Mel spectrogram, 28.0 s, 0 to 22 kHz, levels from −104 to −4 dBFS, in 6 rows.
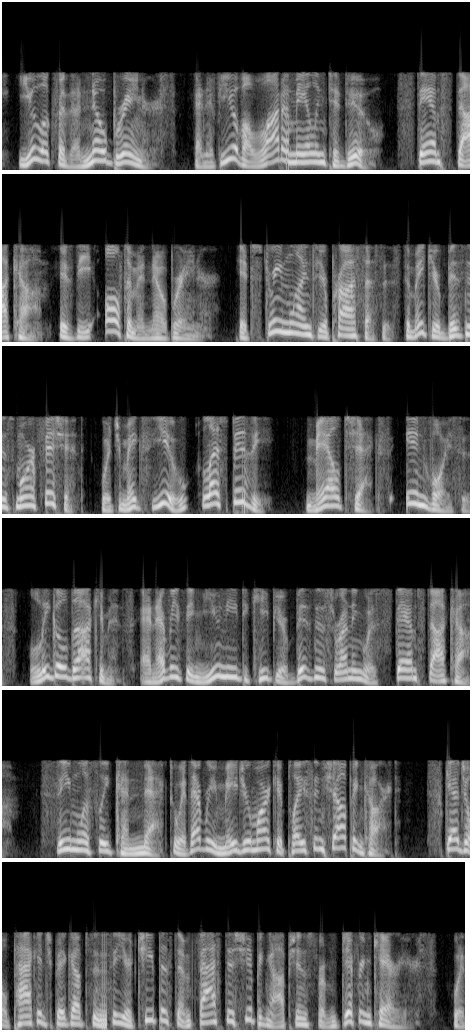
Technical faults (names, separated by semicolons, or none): packet loss with last packet repeated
